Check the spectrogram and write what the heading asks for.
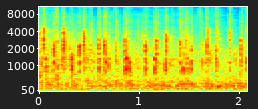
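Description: A small audience applauding: scattered hand claps, each clap distinct, with no music.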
